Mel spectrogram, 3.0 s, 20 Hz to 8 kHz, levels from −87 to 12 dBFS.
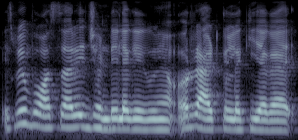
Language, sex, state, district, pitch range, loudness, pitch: Hindi, female, Bihar, Sitamarhi, 170-205 Hz, -20 LUFS, 180 Hz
